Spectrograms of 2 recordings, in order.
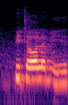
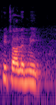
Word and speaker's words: Ptolemy: Okay, now the ruler at that time of Alexandria was, it's all a big history, was Ptolemy. Okay, Ptolemy, P is silent, Ptolemy.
